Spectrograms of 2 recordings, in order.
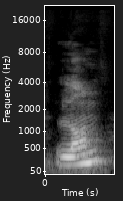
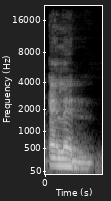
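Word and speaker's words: ln: এরপর দেন লন, আসলে এটার উচ্চারণটা হচ্ছে এলএন, এই যে আমরা লন বলি, আসলে লন এটার উচ্চারণটা হচ্ছে এলএন।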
